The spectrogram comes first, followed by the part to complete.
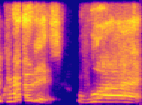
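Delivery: very high screaming yell with a long "what". Voicing a character who hears his name and answers: yelling in character. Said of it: "about to have a screaming conversation".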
